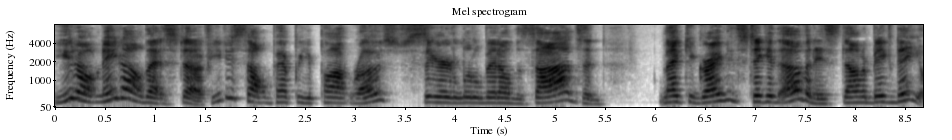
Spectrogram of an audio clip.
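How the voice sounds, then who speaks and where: A woman speaks with a Southern US accent. Her intonation is lively. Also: medium pitch for a woman, moderate pace. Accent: Southern American. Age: 70s. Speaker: home cook and social media cooking teacher. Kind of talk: interview answer.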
